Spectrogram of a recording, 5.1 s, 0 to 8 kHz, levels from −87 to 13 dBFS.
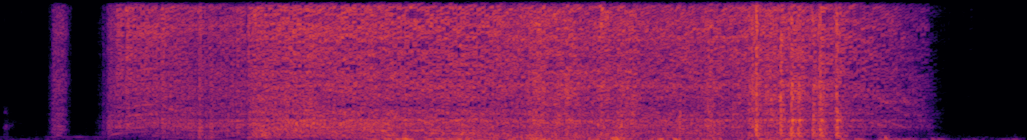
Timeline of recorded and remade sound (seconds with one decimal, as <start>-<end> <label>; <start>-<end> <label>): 0.0-1.6 recorded; 1.6-3.5 remade; 3.5-5.1 recorded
